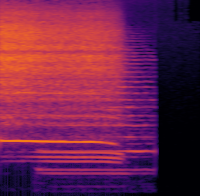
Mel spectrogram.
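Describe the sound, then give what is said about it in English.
A loud steam train whistle blasts in a steady, chord-like tone over heavy hissing steam, holding for about a second and a half before cutting off abruptly. “It was like a steam engine train.”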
